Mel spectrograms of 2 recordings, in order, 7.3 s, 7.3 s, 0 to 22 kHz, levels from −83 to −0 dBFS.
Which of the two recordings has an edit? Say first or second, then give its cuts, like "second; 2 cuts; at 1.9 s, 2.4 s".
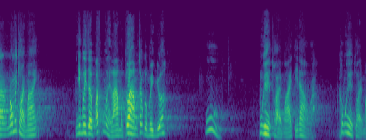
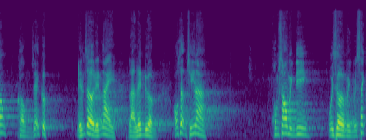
first; 3 cuts; at 2.5 s, 2.9 s, 5.2 s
